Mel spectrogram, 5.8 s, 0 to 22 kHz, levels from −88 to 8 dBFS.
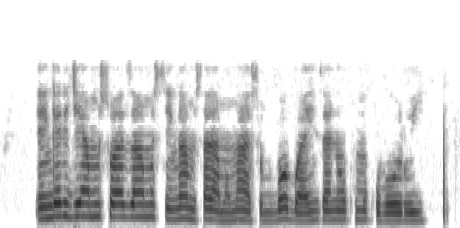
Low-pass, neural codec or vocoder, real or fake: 7.2 kHz; none; real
